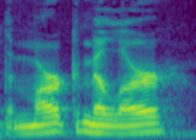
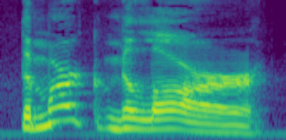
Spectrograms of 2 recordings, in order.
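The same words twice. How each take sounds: First: Millar said like "Miller", stress up front; Miller pronunciation. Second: Millar slowly, stressed on the second syllable; Millar pronunciation. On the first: Unsure of the comic writer's surname, Millar pronounced MILL-er. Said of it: "is it Miller or Millar?". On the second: Settling on the other surname pronunciation, Millar as mill-AR. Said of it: "sometimes I do say Millar". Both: Real, not acted.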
